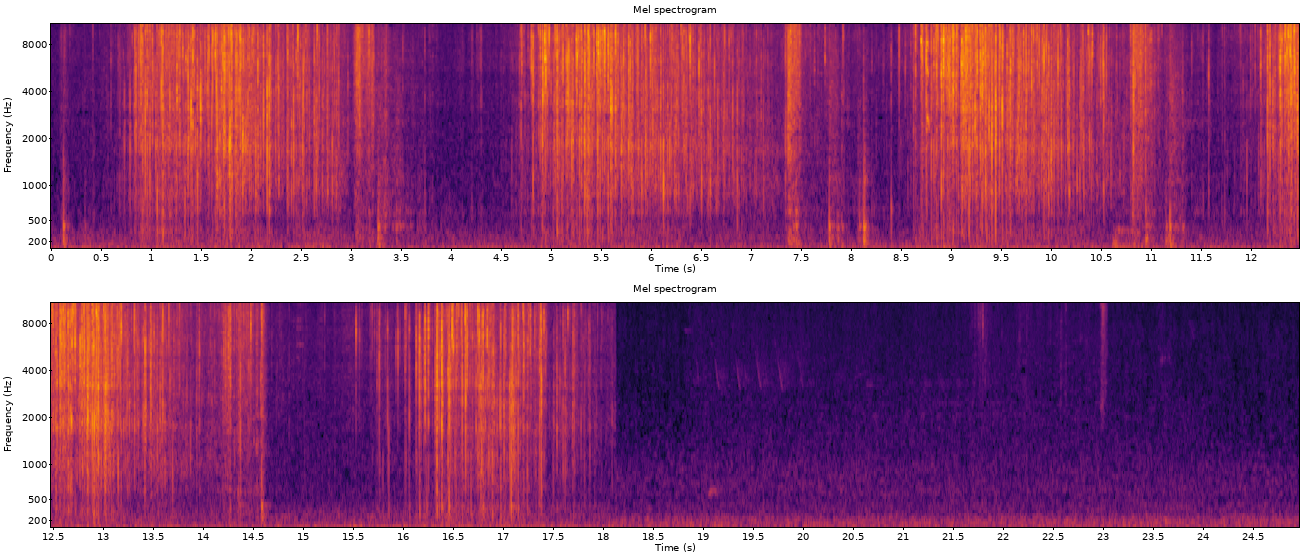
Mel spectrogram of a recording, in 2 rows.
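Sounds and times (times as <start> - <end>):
foam-bead slime crackling: 0.0 - 18.2.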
